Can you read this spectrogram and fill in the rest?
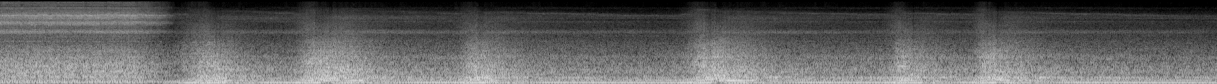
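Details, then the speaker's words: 460 V8 in a Bronco after MSD Atomic EFI install, still warming up: idle jumps sharply on about five quick blips and drops straight back without stumbling; crisp throttle response, much better than before. "I'm not gonna lie, that throttle response is amazing compared to what it used to be. I mean, just barely blipping and bam! That's friggin' awesome."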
